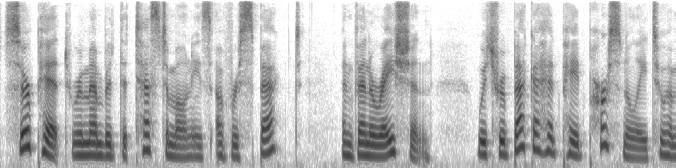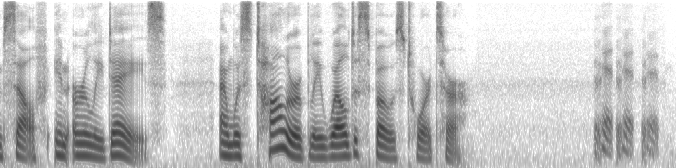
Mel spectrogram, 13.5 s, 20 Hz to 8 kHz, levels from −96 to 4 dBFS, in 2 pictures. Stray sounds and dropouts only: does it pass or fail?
fail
